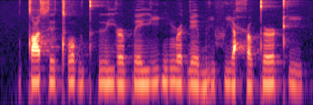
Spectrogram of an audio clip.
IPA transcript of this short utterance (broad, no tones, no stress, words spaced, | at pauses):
tˤosɨtʼoɡt̪ʰɨ jə˞pejiɡmə˞ ɗebifiħo t̪ə˞kʼi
